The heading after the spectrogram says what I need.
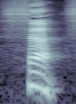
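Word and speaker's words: ثاء: Tha, comme en anglais. The, tha.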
